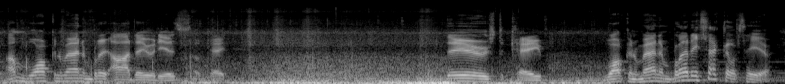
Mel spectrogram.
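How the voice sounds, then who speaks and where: A man's voice: mid-range voice, animated, moderate pace, long pauses, over music. A man giving casual, rambling livestream commentary on a game, speaking bluntly and talking back to the characters. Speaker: video game streamer, host.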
